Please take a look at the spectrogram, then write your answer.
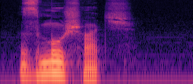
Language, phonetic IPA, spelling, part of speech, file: Polish, [ˈzmuʃat͡ɕ], zmuszać, verb, Pl-zmuszać.ogg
